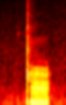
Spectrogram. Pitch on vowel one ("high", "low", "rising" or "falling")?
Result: low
